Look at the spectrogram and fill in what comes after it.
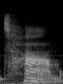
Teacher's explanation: the T sound is an unvoiced sound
